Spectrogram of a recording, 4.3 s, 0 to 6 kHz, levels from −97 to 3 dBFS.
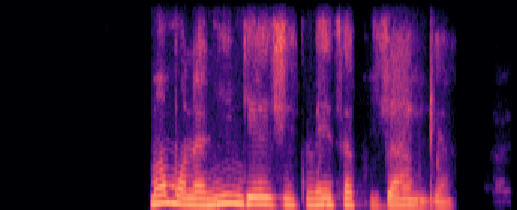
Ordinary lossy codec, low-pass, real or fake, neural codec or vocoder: Opus, 16 kbps; 5.4 kHz; real; none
